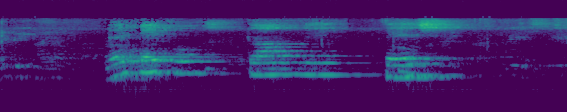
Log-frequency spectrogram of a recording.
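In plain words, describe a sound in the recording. A young boy speaks in a high voice into a microphone.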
